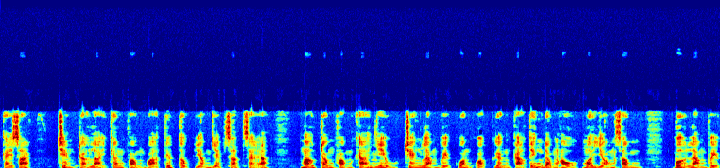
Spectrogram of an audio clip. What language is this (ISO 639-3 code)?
vie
